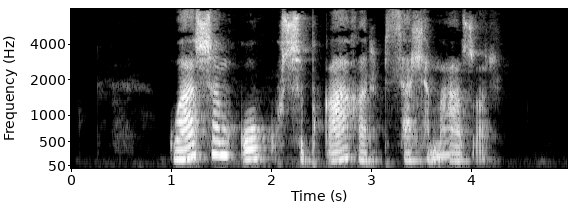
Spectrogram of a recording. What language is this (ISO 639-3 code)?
kbd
